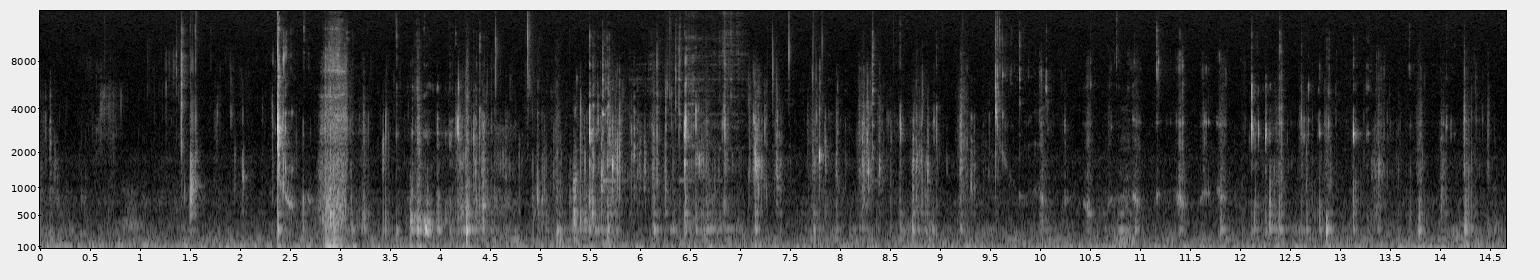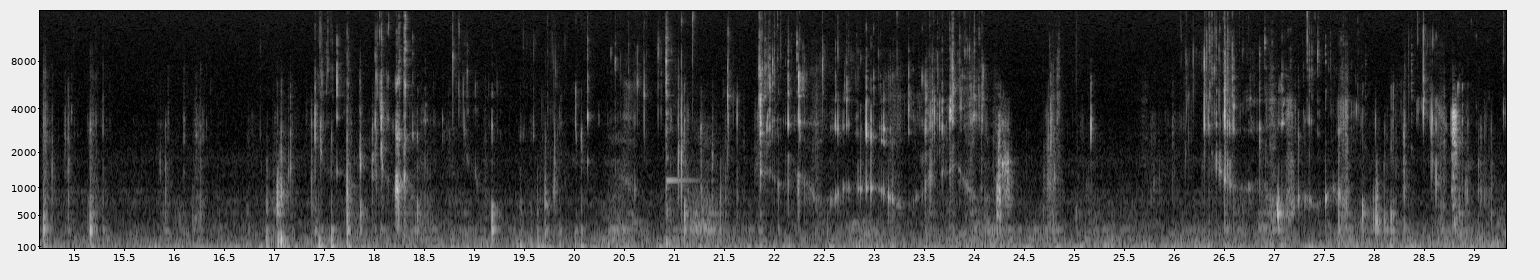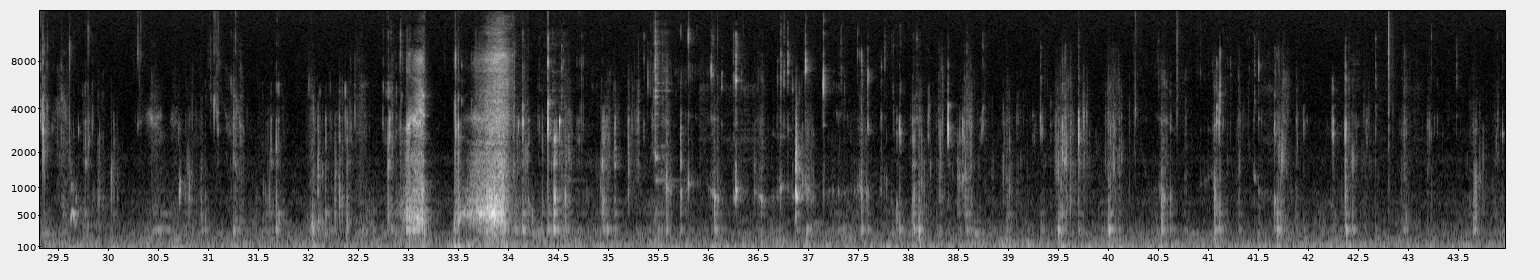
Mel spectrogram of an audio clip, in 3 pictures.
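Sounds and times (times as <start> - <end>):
wet chewing: 32.9 - 34.1.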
